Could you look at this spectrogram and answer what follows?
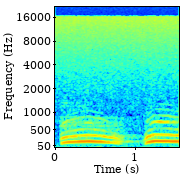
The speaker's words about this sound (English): We're here. This is where the owl lives.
